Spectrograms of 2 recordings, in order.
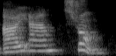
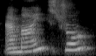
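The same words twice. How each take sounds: First: "I am strong" with a slow falling end; statement tune. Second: "Am I strong?" with a rising end; question tune. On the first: Teacher to students, slow falling statement intonation. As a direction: let "strong" drop down to close it. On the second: Teacher to students, slow rising question intonation. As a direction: lift "strong" up to ask. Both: Shown as a demonstration. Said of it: "make sure you listen to my stress and my intonation".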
